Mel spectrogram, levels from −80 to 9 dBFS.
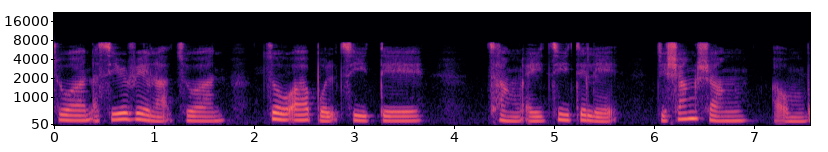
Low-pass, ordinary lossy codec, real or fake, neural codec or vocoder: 7.2 kHz; none; real; none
